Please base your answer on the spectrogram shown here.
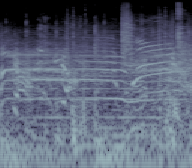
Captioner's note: yelling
